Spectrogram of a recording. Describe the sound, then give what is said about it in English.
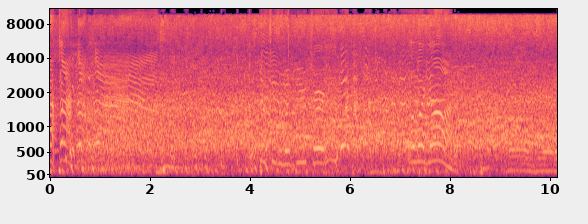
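The Wheel of Fortune studio audience reacts to a contestant's puzzle answer with a loud, sustained roar of murmuring, laughter and exclamations that fills the whole stretch, with individual voices calling out over the din. “Listen to that crowd.”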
